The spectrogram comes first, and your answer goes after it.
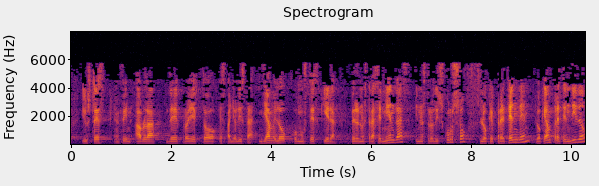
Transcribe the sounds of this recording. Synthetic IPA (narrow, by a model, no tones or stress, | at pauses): iust̪e̞θe̞̰ɱfinaβ̞laðe̞pɾo̞ʝe̞k̚t̪o̞e̞spaɲo̞list̪a̰ɟ͡ʝame̞lo̞ko̞moust̪e̞ðkje̞ɾa | pe̞ɾo̞nwe̞st̪ɾase̞nmjẽ̞nd̪as | inwe̞st̪ɾoðiskuɾso̞ | lo̞ke̞pɾe̞t̪e̞nd̪e̞nlo̞keampɾe̞t̪e̞nd̪ið̞o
